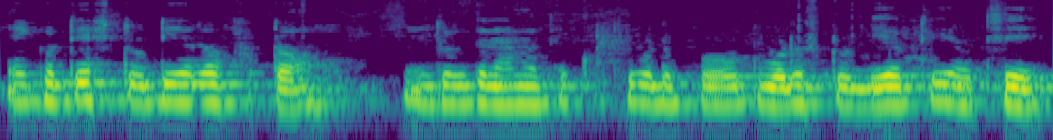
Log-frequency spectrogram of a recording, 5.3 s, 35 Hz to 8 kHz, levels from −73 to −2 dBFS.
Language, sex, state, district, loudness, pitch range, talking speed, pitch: Odia, male, Odisha, Malkangiri, -16 LUFS, 140-155 Hz, 160 wpm, 145 Hz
